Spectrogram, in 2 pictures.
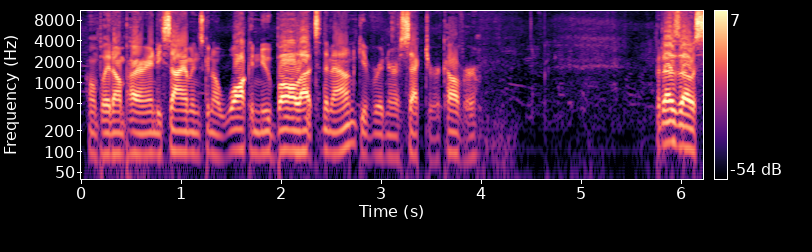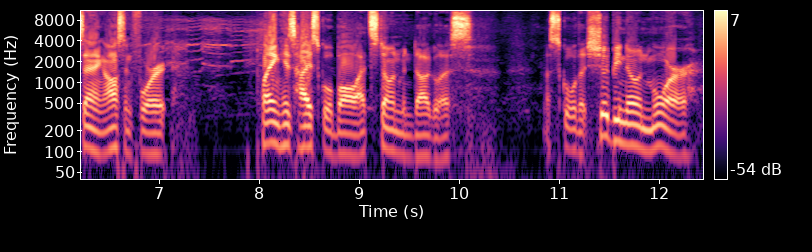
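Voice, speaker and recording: A man with an American accent calling baseball play-by-play for radio in a measured, descriptive storytelling way. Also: sits low. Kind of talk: radio sports commentary.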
